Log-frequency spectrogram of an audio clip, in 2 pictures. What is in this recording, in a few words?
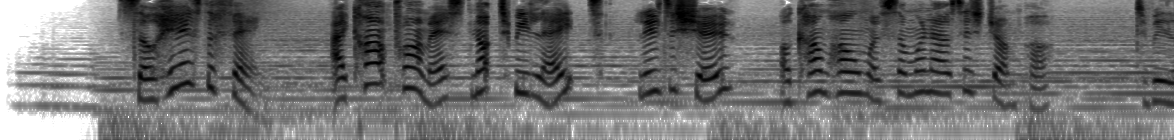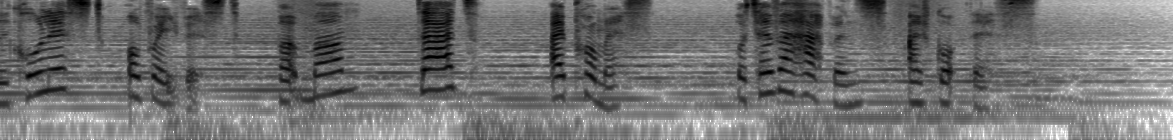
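English UK, female, commercial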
